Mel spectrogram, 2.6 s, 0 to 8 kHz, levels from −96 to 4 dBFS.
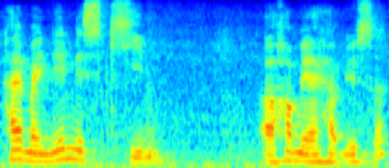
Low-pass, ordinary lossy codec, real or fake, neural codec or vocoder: none; none; real; none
